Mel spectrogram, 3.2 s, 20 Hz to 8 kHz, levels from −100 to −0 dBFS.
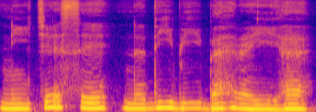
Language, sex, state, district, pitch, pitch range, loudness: Hindi, male, Jharkhand, Ranchi, 130 Hz, 125-140 Hz, -13 LUFS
